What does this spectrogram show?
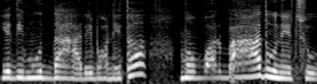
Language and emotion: Nepali, fearful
